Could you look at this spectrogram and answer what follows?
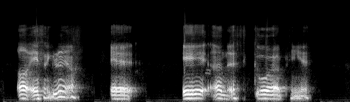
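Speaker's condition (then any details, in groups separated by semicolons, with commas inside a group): Spastic quadriplegic cerebral palsy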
